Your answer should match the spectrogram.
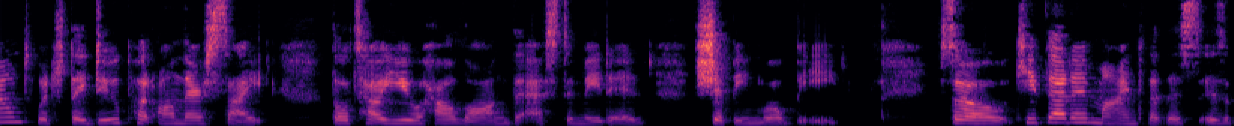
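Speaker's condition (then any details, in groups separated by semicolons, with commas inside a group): No condition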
